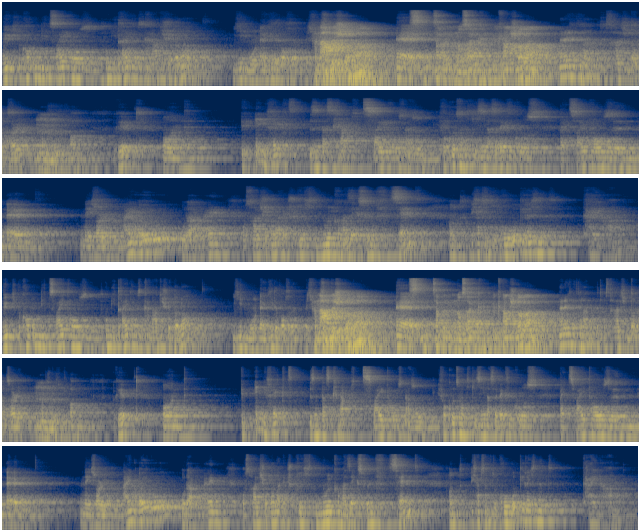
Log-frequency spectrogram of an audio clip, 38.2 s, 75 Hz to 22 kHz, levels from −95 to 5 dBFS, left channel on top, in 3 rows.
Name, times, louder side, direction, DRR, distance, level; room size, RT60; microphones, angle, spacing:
voice 1, 0.0-3.8 4.6-6.6 7.9-8.6 11.1-13.2 13.5-14.4 15.0-15.3 16.0-16.4 17.5-18.5 18.9-19.7 20.0-26.1 27.0-27.6 27.9-34.6 34.9-36.4 37.1-37.9, right 2 dB, 50° right, 1 dB, 0.4 m, -28 dB
voice 2, 6.2-7.2 8.2-8.3 8.7-10.6 13.4-13.8, right 2 dB, 90° right, -3 dB, 0.8 m, -22 dB
9.2 x 3.7 x 4.1 m, 2.7 s
head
